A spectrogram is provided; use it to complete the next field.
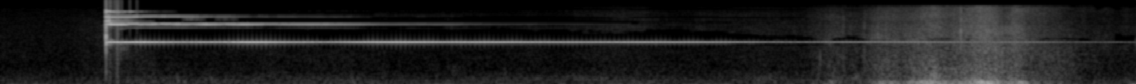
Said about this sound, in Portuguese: A gente ficou um período em silêncio, agora eu vou fazer o sino soar uma vez para a gente terminar o período formal de meditação.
